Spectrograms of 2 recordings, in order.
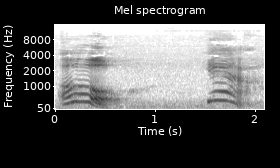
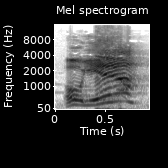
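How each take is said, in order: First: It is said in a soft, agreeable tone. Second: It is said in an angry, challenging tone.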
